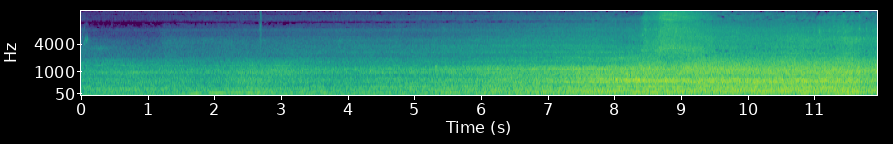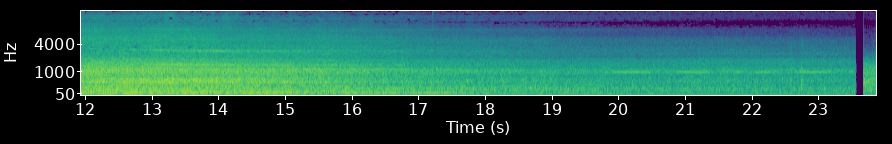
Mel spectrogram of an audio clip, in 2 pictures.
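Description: Irish Rail 29000-class diesel multiple unit passing through a station: a rushing rumble of wheels on rail over a low engine hum, building for several seconds, loudest for about six seconds midway, then fading as it draws away. A short hiss comes about nine seconds in, and a faint high whine is heard near the end.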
